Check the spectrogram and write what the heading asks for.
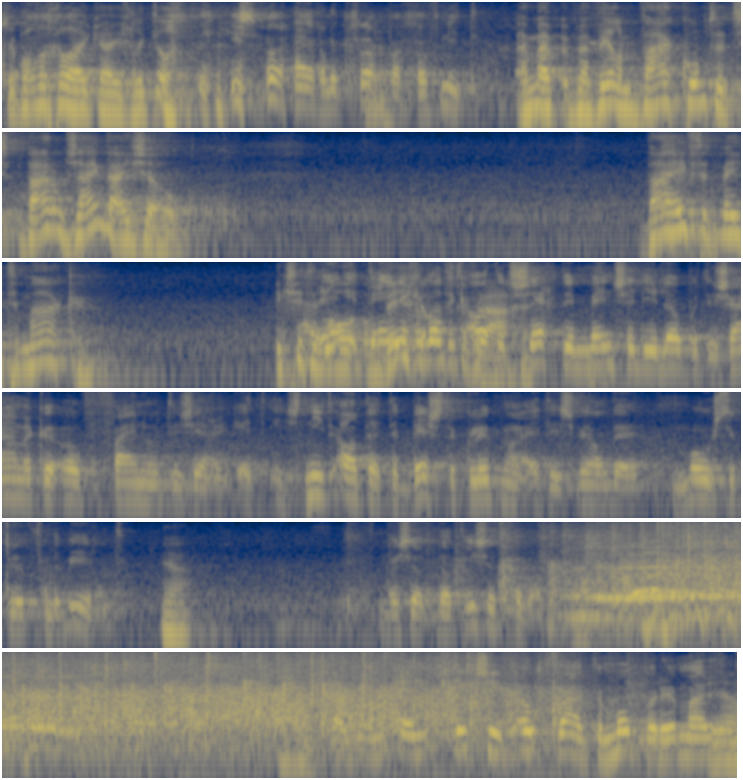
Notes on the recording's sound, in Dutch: Ruim tweehonderd mensen sloten de huldigingsdag van Feyenoord maandagavond af in poppodium Annabel in Rotterdam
